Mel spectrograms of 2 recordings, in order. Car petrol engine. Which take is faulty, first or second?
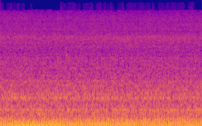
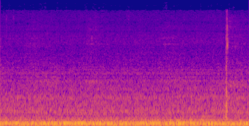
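second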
